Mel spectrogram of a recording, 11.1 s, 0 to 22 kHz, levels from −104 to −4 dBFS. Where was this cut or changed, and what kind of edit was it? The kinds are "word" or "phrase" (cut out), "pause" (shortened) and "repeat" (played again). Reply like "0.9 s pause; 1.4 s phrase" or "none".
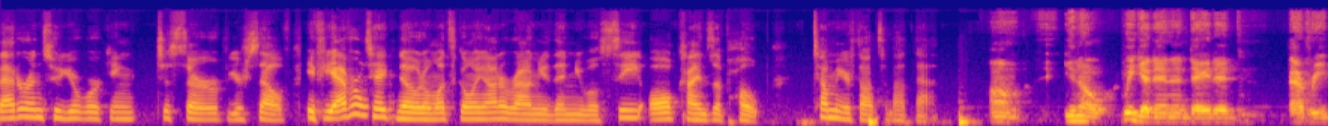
2.5 s pause; 3.0 s phrase; 8.2 s pause; 9.3 s phrase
